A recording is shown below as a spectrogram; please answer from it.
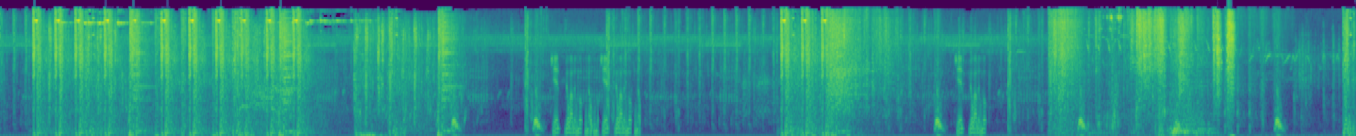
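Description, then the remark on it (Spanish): Rapid bursts of video game gunfire crackle in dense volleys, loud and close, pausing briefly before resuming with sharp repeated shots and occasional metallic pings, no voices. “Es decir, si tú sigues disparando y no te mueves, te van a dar.”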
